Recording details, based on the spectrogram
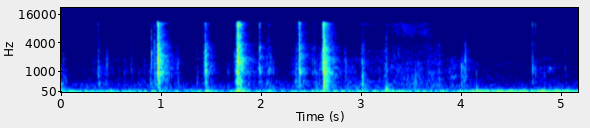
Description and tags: opening laptop and putting it on
Me opening laptop and then pressing the power button, recorded with Zoom h1n.
open, power, Laptop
